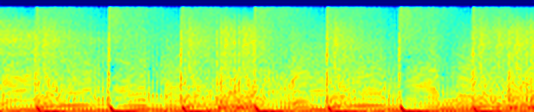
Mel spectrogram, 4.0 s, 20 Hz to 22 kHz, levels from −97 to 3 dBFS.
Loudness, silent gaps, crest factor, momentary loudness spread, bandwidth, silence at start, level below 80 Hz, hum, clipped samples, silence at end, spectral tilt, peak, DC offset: -14 LUFS; none; 10 dB; 3 LU; 16.5 kHz; 0 s; -12 dBFS; none; under 0.1%; 0 s; -5 dB/octave; 0 dBFS; under 0.1%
